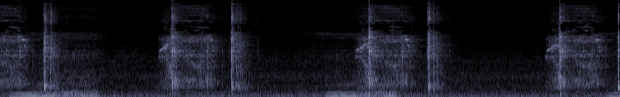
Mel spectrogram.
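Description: Repeated forceful inhalations through a three-ball incentive spirometer: about three rushes of air, each half a second to a second long, roughly every two seconds, with sharp plastic clicks. A short low hum from the breather comes twice between breaths.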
